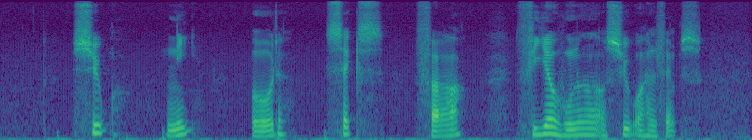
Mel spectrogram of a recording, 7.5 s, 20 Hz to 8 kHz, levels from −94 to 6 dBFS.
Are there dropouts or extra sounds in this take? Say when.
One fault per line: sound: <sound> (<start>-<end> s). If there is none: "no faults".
no faults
